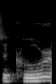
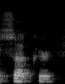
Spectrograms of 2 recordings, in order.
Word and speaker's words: succor: For in that he himself has suffered being tempted, he is able to succor, and I've heard this pronounced succour, I looked it up, it's mainly succor, them that are tempted.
